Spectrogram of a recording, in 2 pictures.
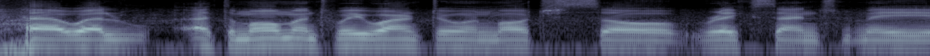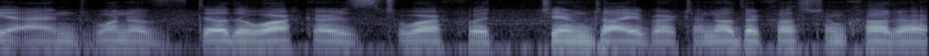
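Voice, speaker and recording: Speaking with an Irish accent, a man talks at a fairly slow pace in a fairly low pitch with monotone, flat intonation. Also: hardly any pauses. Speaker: agricultural student intern, combine driver. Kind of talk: interview answers.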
